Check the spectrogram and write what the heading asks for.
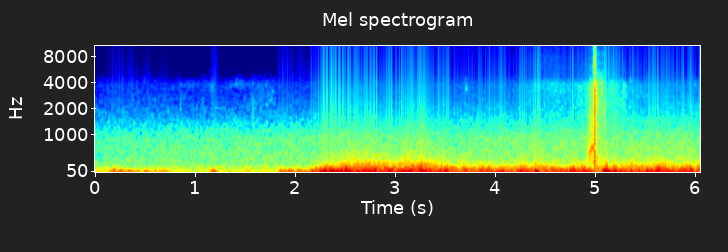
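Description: A single sharp crack about five seconds in as a Ping S55 cast iron strikes a Bridgestone Tour B330 golf ball on a full swing. From about two seconds in, a loud low rumble of wind on the microphone runs under it.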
